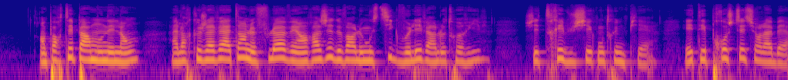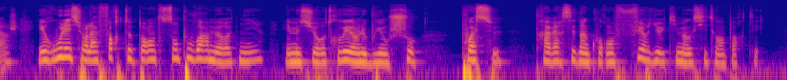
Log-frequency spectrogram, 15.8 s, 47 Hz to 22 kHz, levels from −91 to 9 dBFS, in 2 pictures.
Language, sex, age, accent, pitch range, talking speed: French, female, 20-39, French, 195-230 Hz, 215 wpm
